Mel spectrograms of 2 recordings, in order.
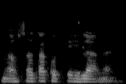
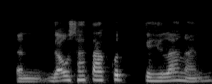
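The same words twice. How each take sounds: First: "nggak usah takut kehilangan" said again much softer, as an echo; softer repeat. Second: Said in the usual way. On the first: Shown as a demonstration. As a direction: repeat it softly and let it sink in. Repeating advice, more softly. (ulangi dengan suara lebih pelan)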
